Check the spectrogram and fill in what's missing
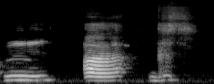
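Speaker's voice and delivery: letter sounds demo. Shown as a demonstration. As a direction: break it into single sounds "mm, a, gs". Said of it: "yo no digo".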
